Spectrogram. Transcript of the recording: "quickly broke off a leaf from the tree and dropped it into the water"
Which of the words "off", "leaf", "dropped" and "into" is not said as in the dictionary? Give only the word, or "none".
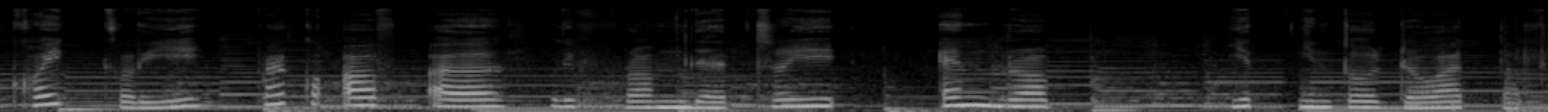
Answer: dropped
